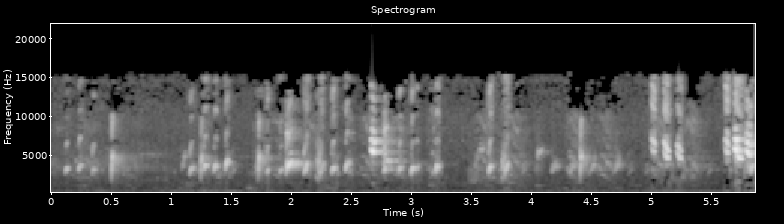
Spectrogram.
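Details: European goldfinch sound for prompting a caged goldfinch to sing: sparse chirps building into clusters of tinkling twitters and buzzes, ending in loud bright trills.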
